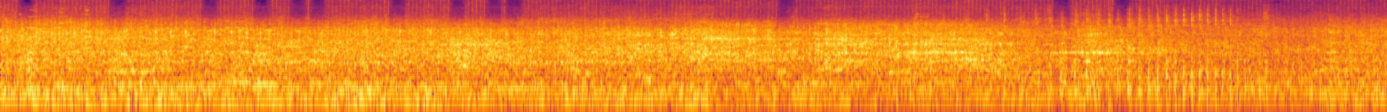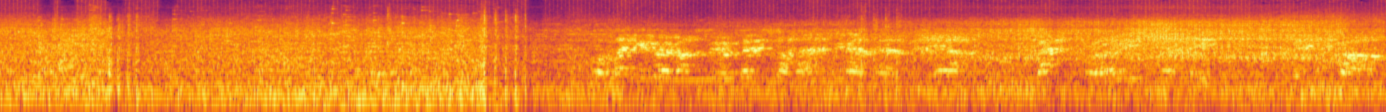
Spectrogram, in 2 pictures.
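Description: A vintage car engine runs and putters.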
